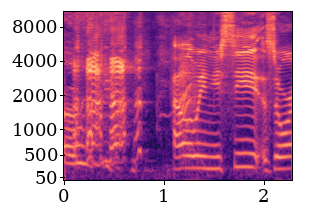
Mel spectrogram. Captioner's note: group laughs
